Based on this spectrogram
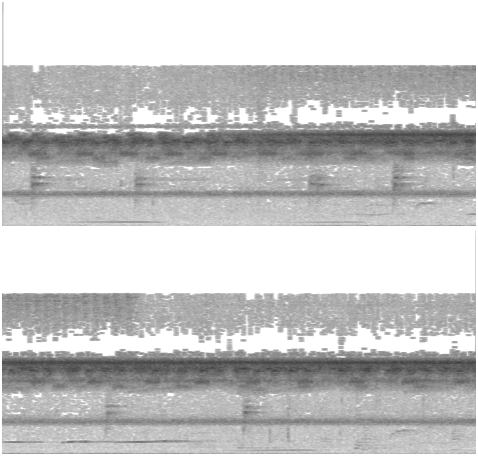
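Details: Drawn-out pure whistles from a grey tinamou in rainforest, low notes alternating with higher, slightly rising ones every second or two, over continuous insect buzzing and faint lower rumble.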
